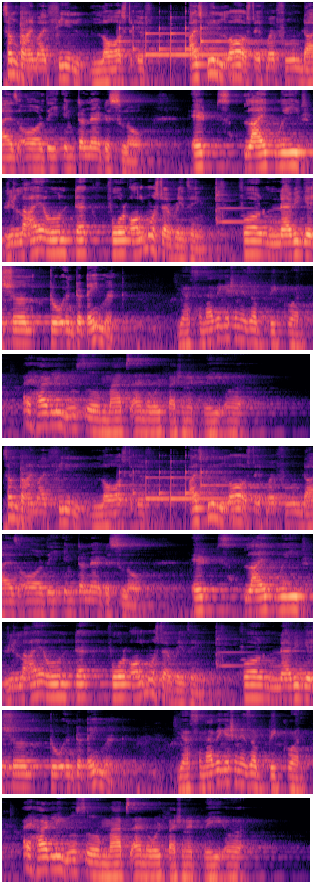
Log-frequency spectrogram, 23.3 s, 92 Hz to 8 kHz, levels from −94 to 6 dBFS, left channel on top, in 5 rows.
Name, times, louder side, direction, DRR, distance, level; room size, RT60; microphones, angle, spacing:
voice 1, 0.0-2.2 2.8-6.8 7.5-10.7 11.0-15.7, left 3 dB, 85° left, 0.9 m, -22 dB
Guitar, 1.7-4.5, left 3 dB, 30° left, 0.9 m, -30 dB
voice 2, 16.6-18.5 19.0-22.4, right 3 dB, 40° right, 0.6 m, -25 dB
26.0 x 24.5 x 8.5 m
head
